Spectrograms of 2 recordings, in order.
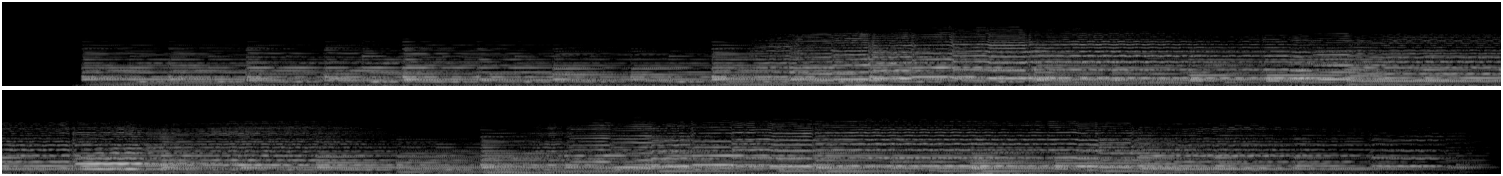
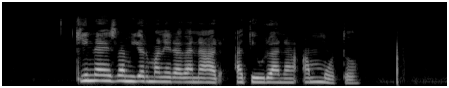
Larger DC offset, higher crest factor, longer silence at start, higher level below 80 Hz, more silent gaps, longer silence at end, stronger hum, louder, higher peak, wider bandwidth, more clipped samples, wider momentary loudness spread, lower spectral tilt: neither; about the same, 16 dB vs 16 dB; about the same, 0.8 s vs 0.75 s; first, -52 dBFS vs -74 dBFS; neither; second, 0.2 s vs 0.9 s; neither; second, -33 LUFS vs -25 LUFS; second, -16 dBFS vs -10 dBFS; second, 7.6 kHz vs 10 kHz; neither; second, 10 LU vs 22 LU; about the same, -7 dB/octave vs -6.5 dB/octave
